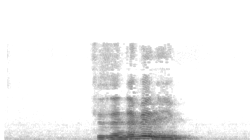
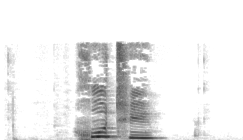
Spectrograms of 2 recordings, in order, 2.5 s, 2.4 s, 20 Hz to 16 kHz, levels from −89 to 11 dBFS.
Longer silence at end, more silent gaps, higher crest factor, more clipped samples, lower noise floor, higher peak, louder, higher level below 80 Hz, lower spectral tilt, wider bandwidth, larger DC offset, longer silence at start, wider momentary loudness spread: second, 0.6 s vs 0.9 s; neither; about the same, 16 dB vs 20 dB; neither; about the same, -68 dBFS vs -69 dBFS; second, -12 dBFS vs 0 dBFS; second, -25 LUFS vs -16 LUFS; second, -68 dBFS vs -58 dBFS; first, -6 dB/octave vs -3 dB/octave; about the same, 11.5 kHz vs 11.5 kHz; neither; first, 0.95 s vs 0.8 s; second, 13 LU vs 19 LU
